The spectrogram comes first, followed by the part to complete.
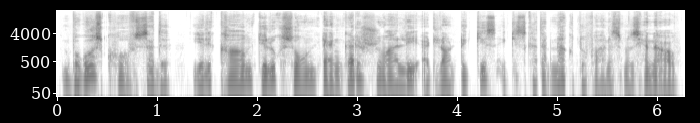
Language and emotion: Kashmiri, fearful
